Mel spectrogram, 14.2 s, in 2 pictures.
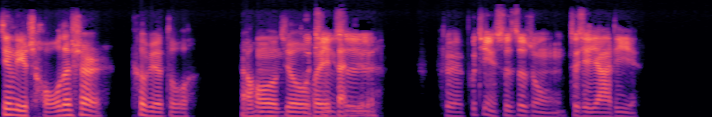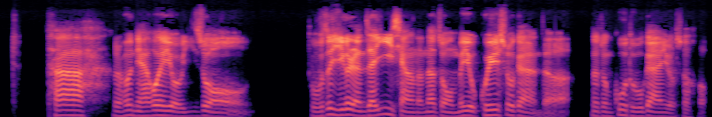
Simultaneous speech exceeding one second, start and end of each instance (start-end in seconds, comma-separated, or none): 2.5-3.8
